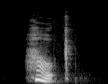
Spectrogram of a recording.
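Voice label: "hulk", English, uk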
